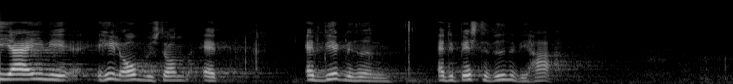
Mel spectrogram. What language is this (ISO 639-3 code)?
dan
